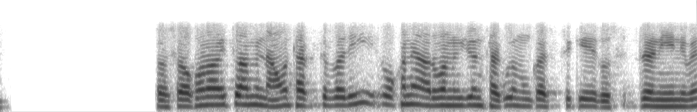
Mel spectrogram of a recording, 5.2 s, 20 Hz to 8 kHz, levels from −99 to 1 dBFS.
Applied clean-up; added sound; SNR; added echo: none; none; none; none.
